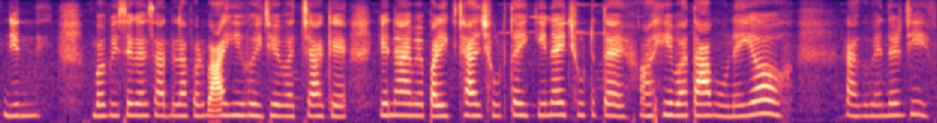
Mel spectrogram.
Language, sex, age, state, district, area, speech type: Maithili, female, 18-30, Bihar, Sitamarhi, urban, spontaneous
